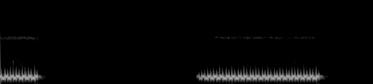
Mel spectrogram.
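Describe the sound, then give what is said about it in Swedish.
Ringing tone of a Messenger voice call: a steady, buzzy electronic tone that cuts off at the start, then after a pause of silence sounds once more for just over a second before stopping, with no talking. “testa ringa han via Messenger här då.”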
